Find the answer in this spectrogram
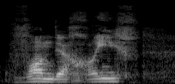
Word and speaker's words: van der Griff: don't know maybe because my last name is van der griff or like it should be pronounced like van der grief yeah so maybe it's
